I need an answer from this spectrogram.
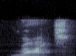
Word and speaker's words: write: W is a silent letter in the word write.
